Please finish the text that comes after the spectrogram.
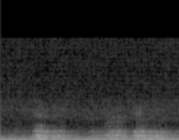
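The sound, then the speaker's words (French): Breathless panting against a door after pushing someone out and shutting it: two heavy, ragged breaths about a second apart over a low steady hum, with no talking. “Les plaques essoufflées contre la porte.”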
